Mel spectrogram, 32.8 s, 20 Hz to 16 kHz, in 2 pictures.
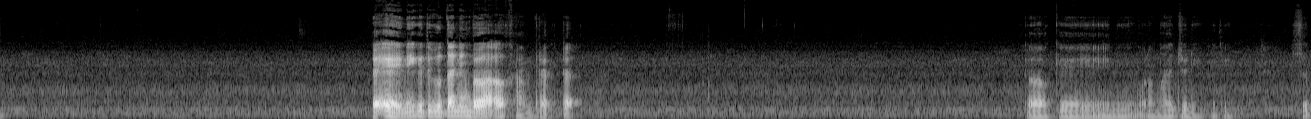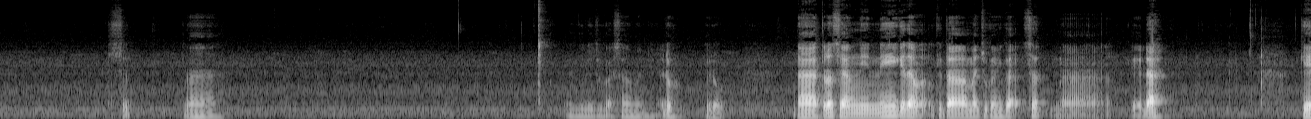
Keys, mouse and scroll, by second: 0.4 r, 1.2 s, 2.9 Tab, 3.1 scroll down 3, 3.4 scroll up 4, 3.5 Tab, 4.9 ctrl+z, 5.1 ctrl+z, 5.3 ctrl+z, 5.9 ctrl+z, 6.5 click, 8.0 r, 9.7 right click, 9.9 alt+shift+right click, 10.4 right click, 11.5 middle click, 12.6 middle click, 13.1 click, 13.5 middle click, 15.3 g, 16.2 click, 17.0 g, 17.8 Tab, 17.9 middle click, 18.4 Tab, 18.5 middle click, 19.0 middle click, 19.7 middle click, 20.3 right click, 21.2 right click, 21.7 middle click, 22.5 middle click, 23.1 right click, 24.0 right click, 24.5 ctrl+z, 24.9 right click, 25.5 scroll down 3, 25.5 Tab, 25.7 middle click, 26.2 Tab, 26.5 middle click, 27.3 click, 27.8 middle click, 28.6 g, 29.4 Tab, 29.5 middle click, 29.9-30.7 scroll down 5, 30.1 middle click, 30.6 middle click, 31.0 KP_1, 31.4-32.4 scroll up 3, 31.8 KP_3, 32.6 right click.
